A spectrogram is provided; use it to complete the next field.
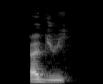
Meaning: adduct
- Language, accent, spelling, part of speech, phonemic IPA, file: French, France, adduit, noun, /a.dɥi/, LL-Q150 (fra)-adduit.wav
